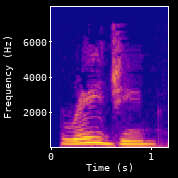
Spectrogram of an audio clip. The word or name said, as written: raging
